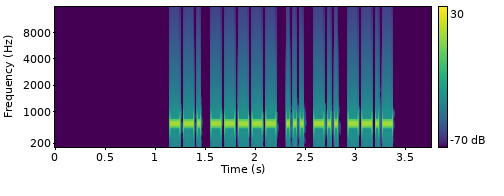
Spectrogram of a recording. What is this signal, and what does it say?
Morse code, heard as a keyed tone, about 36 wpm, 700 Hz. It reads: G0SDQ
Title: DXCC-100 Call Signs - 5 Characters - Repeated 3x - 35wpm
